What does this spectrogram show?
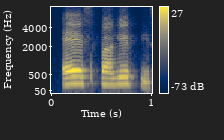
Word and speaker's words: espagueti: Spaghetti. No podemos pronunciar así, ¿no? Espagueti, se le agrega la E, pero no se pone tilde, ¿por qué? Porque es una grave que termina en vocal.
